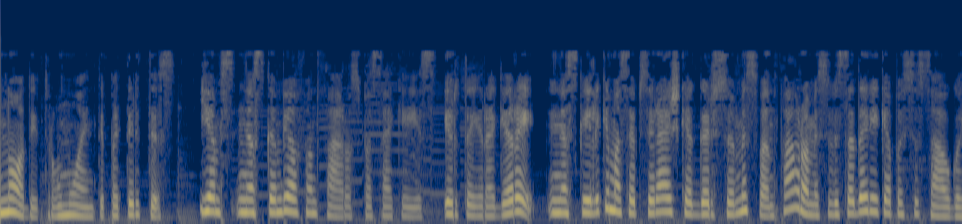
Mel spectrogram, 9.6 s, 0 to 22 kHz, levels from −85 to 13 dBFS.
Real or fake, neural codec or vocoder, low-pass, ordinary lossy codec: real; none; 9.9 kHz; MP3, 32 kbps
